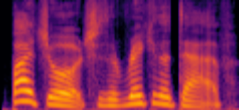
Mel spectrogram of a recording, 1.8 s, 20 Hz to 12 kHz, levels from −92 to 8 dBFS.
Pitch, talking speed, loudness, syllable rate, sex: 215 Hz, 200 wpm, -16 LUFS, 5.8 syllables/s, female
